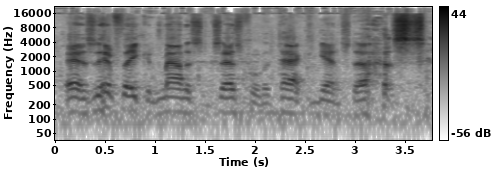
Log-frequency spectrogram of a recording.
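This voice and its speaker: An actor playing a folksy, gruff, confident American army general in a game cutscene, talking informally. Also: male voice, medium pitch, slight background noise, close to an everyday voice, low-quality recording. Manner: folksy, informal, drawn-out hesitations. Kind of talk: dramatic game cutscene acting.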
